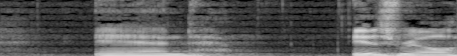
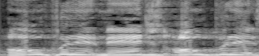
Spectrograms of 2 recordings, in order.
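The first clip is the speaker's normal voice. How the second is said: urging; 9 semitones higher than usual. Retold or imitated. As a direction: push him to open it now. Friends urging him to open box.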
